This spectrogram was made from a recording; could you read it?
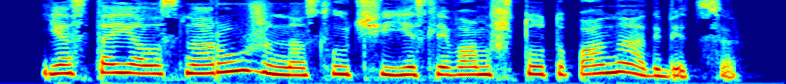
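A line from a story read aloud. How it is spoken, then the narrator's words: Plain, girl. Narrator (Russian): говорит девочка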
